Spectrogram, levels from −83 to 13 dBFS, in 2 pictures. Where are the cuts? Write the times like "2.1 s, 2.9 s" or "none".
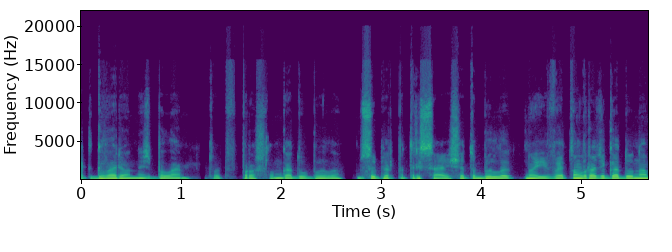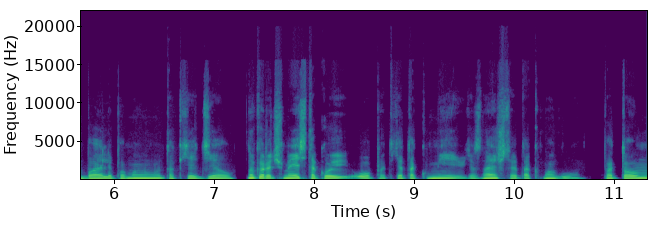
1.2 s

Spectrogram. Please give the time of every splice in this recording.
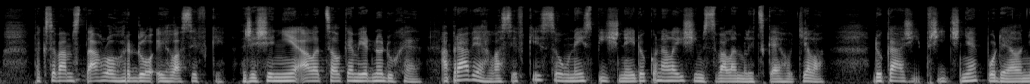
2.3 s, 4.4 s

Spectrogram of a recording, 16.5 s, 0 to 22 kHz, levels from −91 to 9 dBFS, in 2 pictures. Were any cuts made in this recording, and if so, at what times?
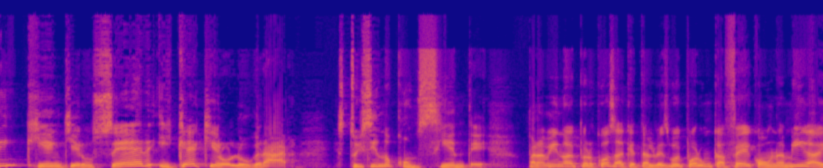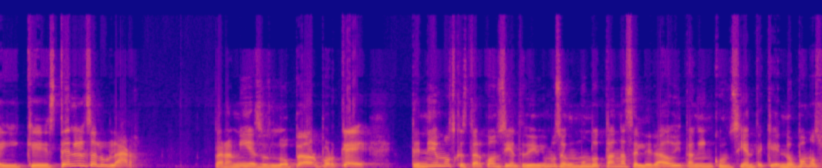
1.8 s, 12.2 s

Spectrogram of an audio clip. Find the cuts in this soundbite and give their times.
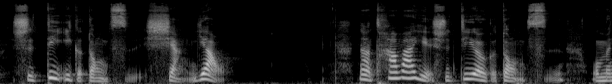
none

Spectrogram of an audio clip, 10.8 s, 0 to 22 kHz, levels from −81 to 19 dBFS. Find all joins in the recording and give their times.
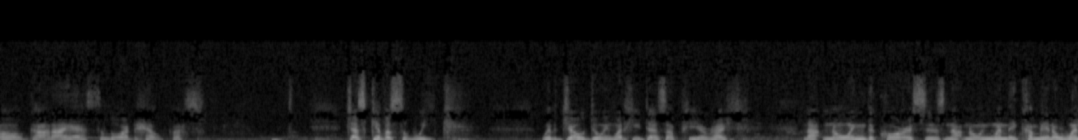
1.3 s

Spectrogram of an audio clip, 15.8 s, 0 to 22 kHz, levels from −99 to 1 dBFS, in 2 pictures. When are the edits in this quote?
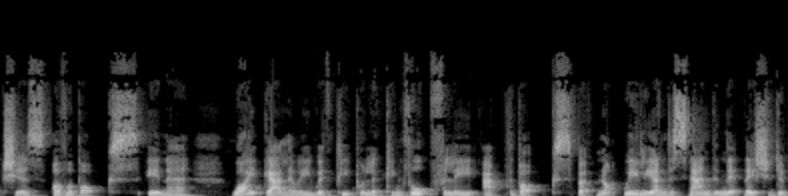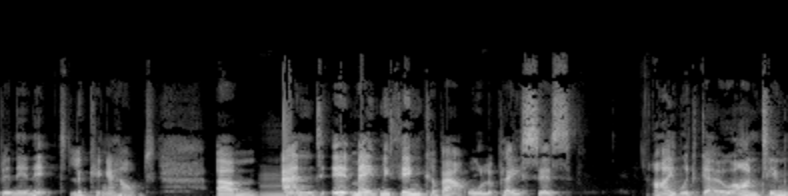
none

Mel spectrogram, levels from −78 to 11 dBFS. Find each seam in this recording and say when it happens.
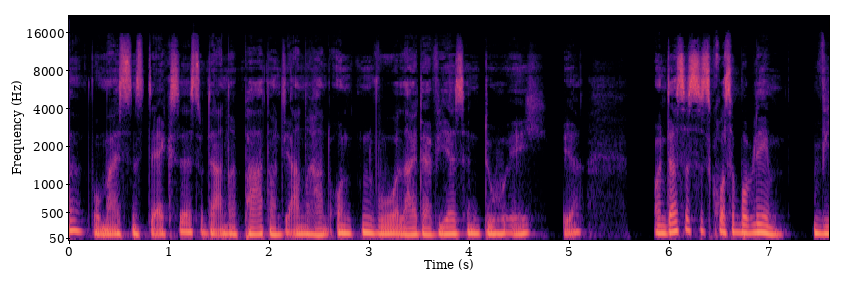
none

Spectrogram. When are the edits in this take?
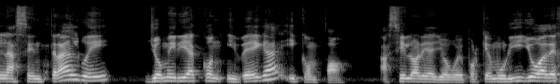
none

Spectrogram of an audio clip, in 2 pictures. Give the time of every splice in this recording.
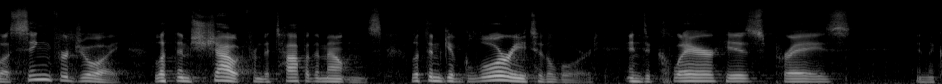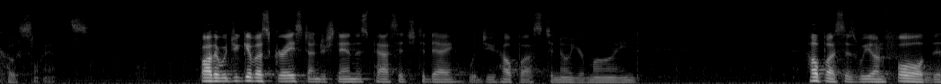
none

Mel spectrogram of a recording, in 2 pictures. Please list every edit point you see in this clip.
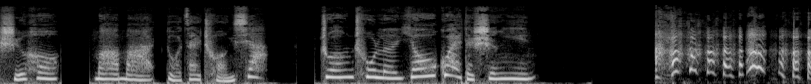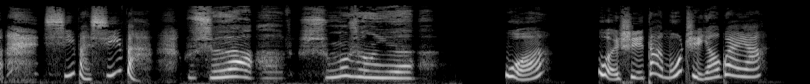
9.9 s

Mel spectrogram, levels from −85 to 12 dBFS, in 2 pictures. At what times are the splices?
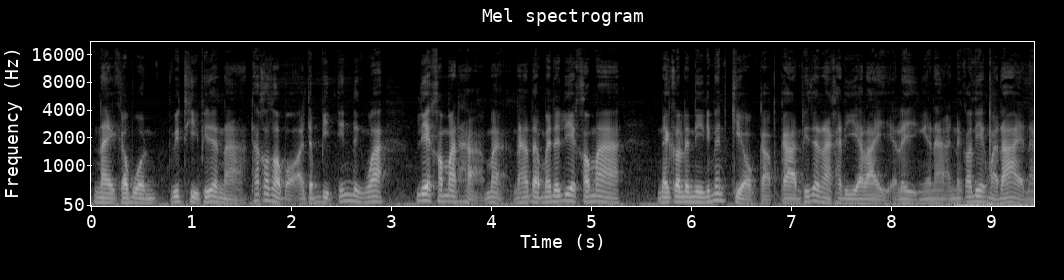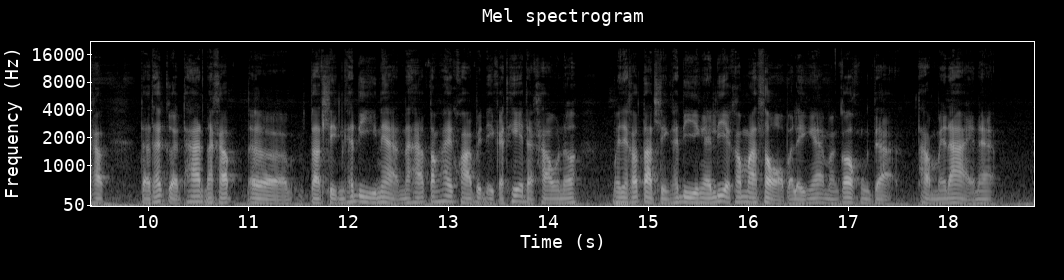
10.5 s

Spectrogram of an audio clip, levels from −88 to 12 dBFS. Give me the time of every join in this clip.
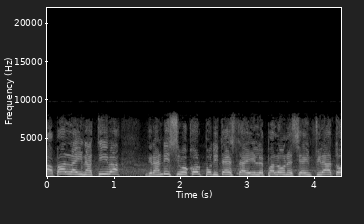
1.3 s

